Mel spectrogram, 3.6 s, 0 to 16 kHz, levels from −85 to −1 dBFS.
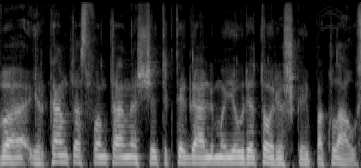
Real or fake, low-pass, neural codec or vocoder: real; 14.4 kHz; none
